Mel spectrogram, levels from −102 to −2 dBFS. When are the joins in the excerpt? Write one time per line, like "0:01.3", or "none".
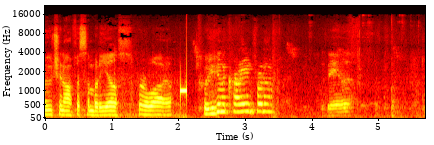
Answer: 0:02.1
